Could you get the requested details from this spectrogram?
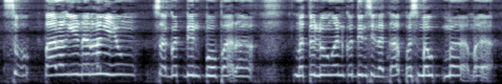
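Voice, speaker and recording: Young woman guest, really high voice, halting, kinda teary. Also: level tone. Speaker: show guest.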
